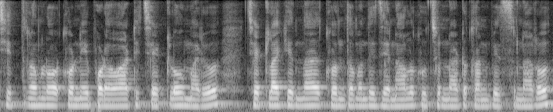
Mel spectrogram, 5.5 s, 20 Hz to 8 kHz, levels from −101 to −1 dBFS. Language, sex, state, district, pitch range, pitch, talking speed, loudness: Telugu, male, Telangana, Hyderabad, 130-140 Hz, 135 Hz, 120 wpm, -19 LUFS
